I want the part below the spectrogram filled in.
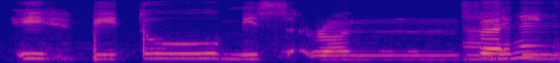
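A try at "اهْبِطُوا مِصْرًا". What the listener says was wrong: Jangan lantun Misr. Sad tu jangan. Sad tu jangan Misr. Ihbitu misran.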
